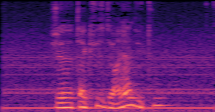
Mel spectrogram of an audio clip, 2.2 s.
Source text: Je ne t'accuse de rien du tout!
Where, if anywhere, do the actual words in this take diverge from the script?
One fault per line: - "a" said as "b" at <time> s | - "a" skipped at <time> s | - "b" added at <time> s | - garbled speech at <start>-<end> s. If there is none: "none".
none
